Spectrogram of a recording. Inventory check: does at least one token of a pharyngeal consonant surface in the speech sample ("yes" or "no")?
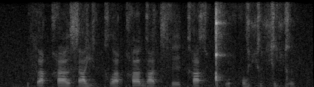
no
